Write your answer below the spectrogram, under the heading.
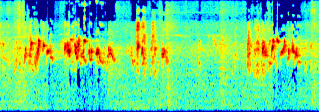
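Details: Red-whiskered bulbul singing bright, bubbly whistled phrases, rapid rising and falling notes in three bursts separated by short pauses, with a faint low hum behind.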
